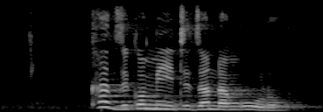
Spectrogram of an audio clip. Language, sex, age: Venda, female, 24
